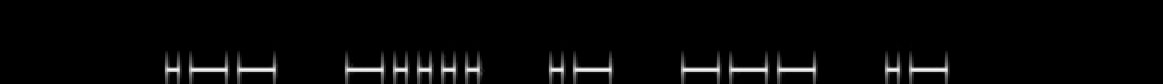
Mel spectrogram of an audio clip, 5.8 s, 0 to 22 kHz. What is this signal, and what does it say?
Morse code, heard as a keyed tone, about 20 wpm, spaced as for 15 wpm, 700 Hz. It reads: W6AOA
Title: 140 Lesson 23g - Letter f - Call Signs 20wpm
